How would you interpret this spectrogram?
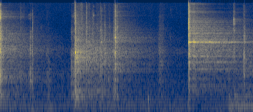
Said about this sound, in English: I'm tightening them with the torque wrench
